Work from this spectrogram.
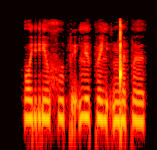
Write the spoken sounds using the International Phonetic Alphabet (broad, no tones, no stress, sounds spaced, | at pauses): o rʲ ɛ xʷ e p ḛ lʲ ɔ p ø lʲ æ̰ ŋ͡ǃ e p ɘ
